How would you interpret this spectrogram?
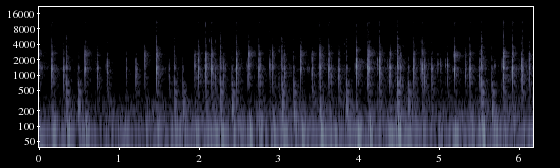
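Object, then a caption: Mechanical keyboard with PBT plastic keycaps. Fingertips type rapidly on an ilovbee i61 white-case 60% mechanical keyboard with frankenswitches using P3 stems and white and grey PBT plastic keycaps, resting on a desk mat. A steady stream of short, crisp clacks with a bright upper edge and a soft low thock beneath each press, with a brief pause near the two-second mark before the typing picks back up.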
